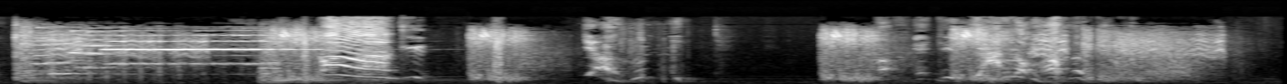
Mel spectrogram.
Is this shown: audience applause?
no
